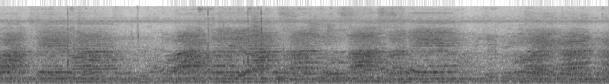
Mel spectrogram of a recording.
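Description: A large group of Buddhist worshippers chanting together in unison, the recitation going in short repeated phrases.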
